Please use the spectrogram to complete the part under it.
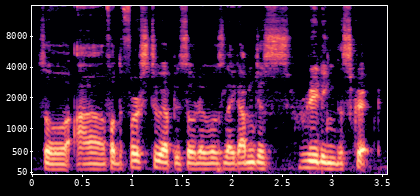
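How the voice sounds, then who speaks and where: A man talking casually as a guest in an interview. His voice sits at an ordinary middle pitch, and it climbs and swells when a story gets exciting. His phrasing is loose and full of small hesitations. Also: brisk. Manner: animated storyteller, jumps higher and louder when excited. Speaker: voice actor guest.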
